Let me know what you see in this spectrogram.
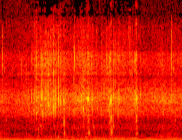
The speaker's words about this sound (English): The kangaroo squeak.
